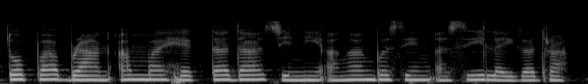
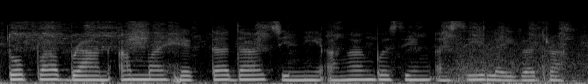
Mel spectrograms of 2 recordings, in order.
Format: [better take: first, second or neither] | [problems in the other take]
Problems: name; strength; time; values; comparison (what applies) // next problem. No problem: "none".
first | background sound (Thunder / Rain + Bird); 12 dB below the speech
